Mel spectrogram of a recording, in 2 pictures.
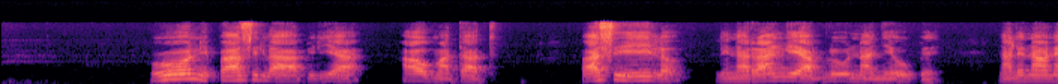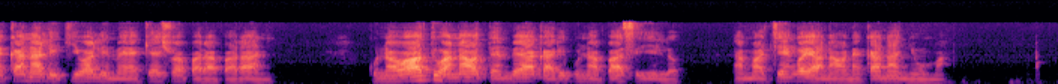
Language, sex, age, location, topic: Swahili, male, 36-49, Nairobi, government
